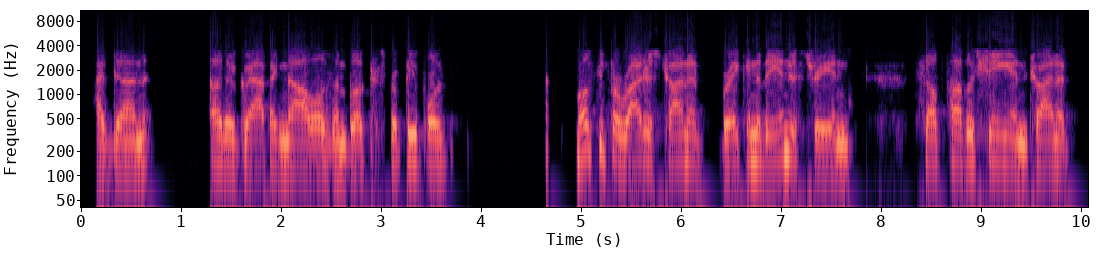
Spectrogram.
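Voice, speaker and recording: This man speaks at a moderate pace with fairly even intonation. His pitch is fairly high. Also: long, frequent pauses, very even loudness. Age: 60s. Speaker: comic book artist and biologist. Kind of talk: casual podcast interview. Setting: phone call.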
